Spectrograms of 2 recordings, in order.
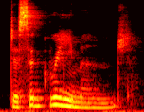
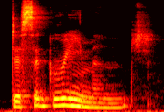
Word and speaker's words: disagreement: Agree is the root word and that is stressed on the second syllable. It is a verb. And if we add the prefix dis and the suffix ment, it doesn't change the stress. Disagreement, stress is on the third syllable.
